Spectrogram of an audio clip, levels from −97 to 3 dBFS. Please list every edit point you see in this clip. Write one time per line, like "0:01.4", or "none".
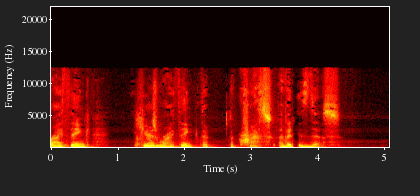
0:03.6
